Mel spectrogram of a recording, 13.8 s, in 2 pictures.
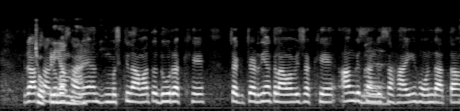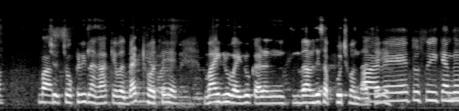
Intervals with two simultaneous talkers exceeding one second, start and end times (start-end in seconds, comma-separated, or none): none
